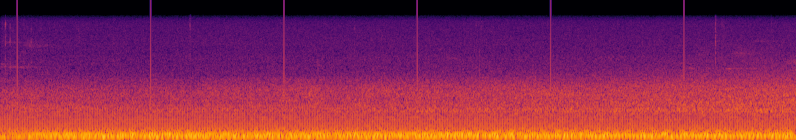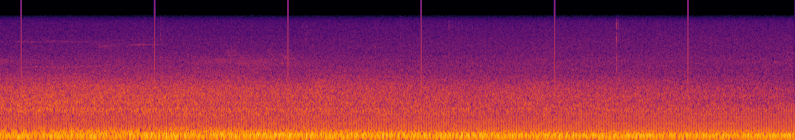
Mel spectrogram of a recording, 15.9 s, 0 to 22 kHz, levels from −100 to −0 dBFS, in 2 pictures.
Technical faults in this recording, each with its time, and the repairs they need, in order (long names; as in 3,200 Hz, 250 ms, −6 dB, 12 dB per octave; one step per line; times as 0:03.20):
mains buzz 60 Hz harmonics 16 −27 dBFS
scratch tick 45 rpm −10 dBFS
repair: click removal
hum removal 60 Hz, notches 16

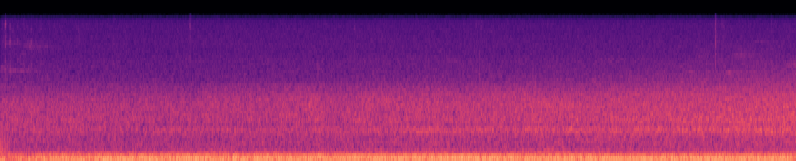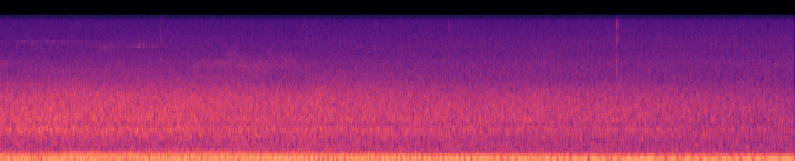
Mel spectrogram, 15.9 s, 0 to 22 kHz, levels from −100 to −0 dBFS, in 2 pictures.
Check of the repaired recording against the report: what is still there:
none of them is left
